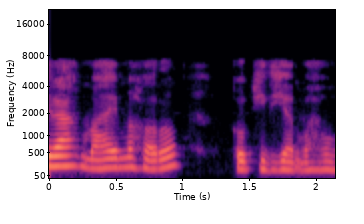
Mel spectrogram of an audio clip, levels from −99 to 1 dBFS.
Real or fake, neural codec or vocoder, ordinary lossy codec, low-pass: fake; codec, 16 kHz, 2 kbps, FunCodec, trained on LibriTTS, 25 frames a second; none; 7.2 kHz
